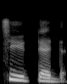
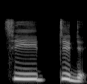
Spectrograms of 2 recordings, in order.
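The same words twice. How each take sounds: First: The final syllable sounds like ted. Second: The final syllable sounds like tid. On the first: The speaker calls it wrong. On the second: The speaker calls it right. "T D must be pronounced like a T I D"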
